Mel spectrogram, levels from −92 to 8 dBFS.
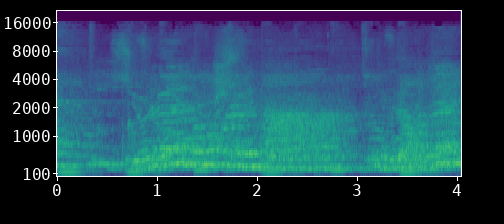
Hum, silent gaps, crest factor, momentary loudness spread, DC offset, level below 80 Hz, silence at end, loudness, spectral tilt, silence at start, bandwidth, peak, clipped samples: none; none; 16 dB; 9 LU; under 0.1%; -80 dBFS; 0 s; -24 LUFS; -5 dB/octave; 0 s; 16.5 kHz; -8 dBFS; under 0.1%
